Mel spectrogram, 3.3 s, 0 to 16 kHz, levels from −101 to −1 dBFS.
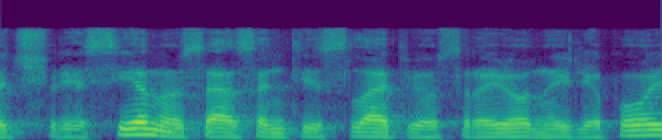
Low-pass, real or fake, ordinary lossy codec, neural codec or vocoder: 7.2 kHz; real; MP3, 64 kbps; none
